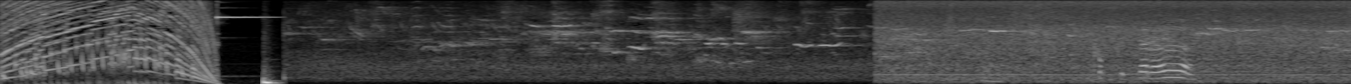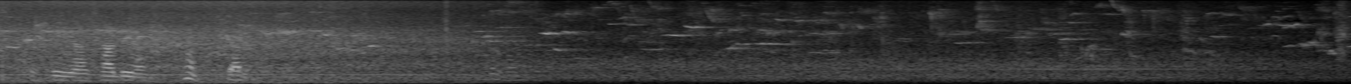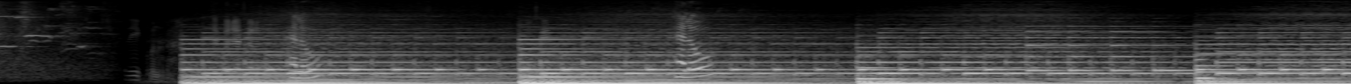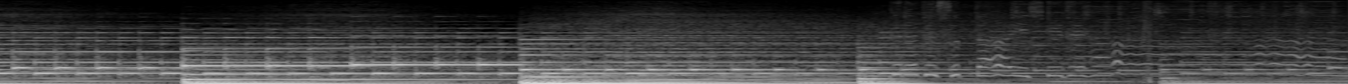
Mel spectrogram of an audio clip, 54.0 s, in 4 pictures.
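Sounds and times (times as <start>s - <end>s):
small birds chirping: 2.7s - 28.7s, 49.7s - 54.0s
outdoor background hiss: 2.9s - 28.8s
steady hiss: 8.8s - 18.7s.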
